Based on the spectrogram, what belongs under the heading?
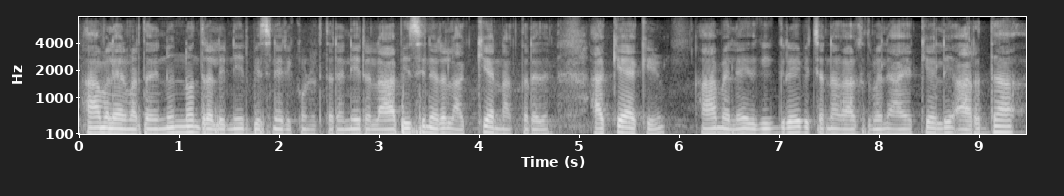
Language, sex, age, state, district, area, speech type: Kannada, male, 30-45, Karnataka, Kolar, urban, spontaneous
